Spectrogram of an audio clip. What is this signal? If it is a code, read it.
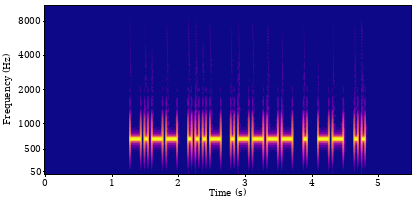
Morse code, heard as a keyed tone, about 22 wpm, 700 Hz. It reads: YV1EMI
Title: DXCC-100 Call Signs - 6 Characters - 22wpm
